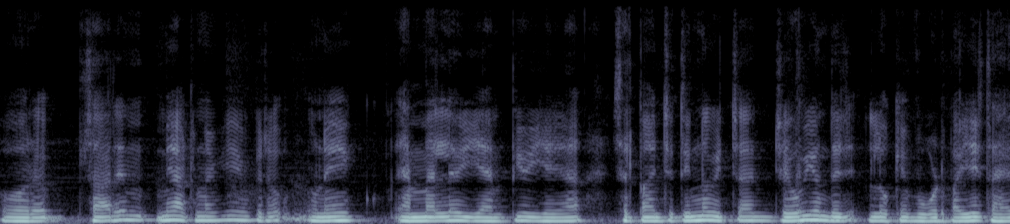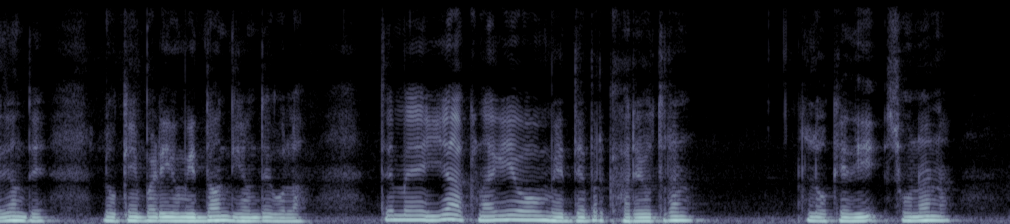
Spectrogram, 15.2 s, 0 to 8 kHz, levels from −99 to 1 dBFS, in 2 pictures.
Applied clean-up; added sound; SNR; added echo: none; none; none; none.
